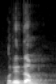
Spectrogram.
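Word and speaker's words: rhythm: G के बाद silent होता है, R के बाद साइलेंट होता है, रिसस, राइनो, रिदम, राइम, उसको राइम नहीं बोलेंगे।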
